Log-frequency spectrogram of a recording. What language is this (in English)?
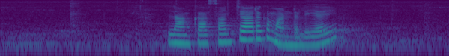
Sinhala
